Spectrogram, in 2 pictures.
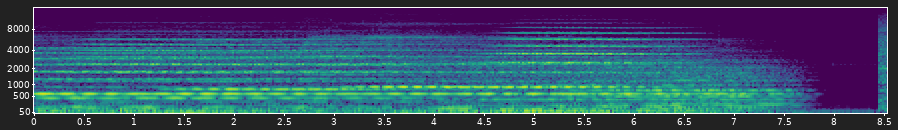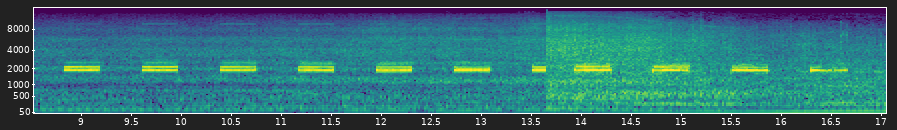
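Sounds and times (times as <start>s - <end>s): diesel engines running: 8.0s - 17.0s
reversing alarm beeping: 8.8s - 17.0s.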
